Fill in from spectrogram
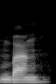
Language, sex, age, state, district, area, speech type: Santali, male, 18-30, Jharkhand, Pakur, rural, read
